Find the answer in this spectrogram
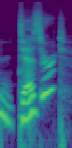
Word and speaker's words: desert: The hot, dry place with sand is a desert. You put the stress on the first part, but the sweet food you eat after a meal is dessert. You put the stress on the second part.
